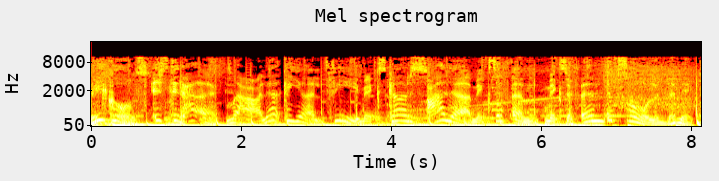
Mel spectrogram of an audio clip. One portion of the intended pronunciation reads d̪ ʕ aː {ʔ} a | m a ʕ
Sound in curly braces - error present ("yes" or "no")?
no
